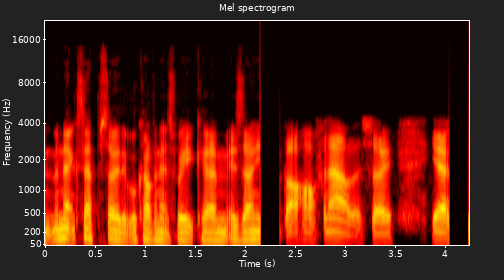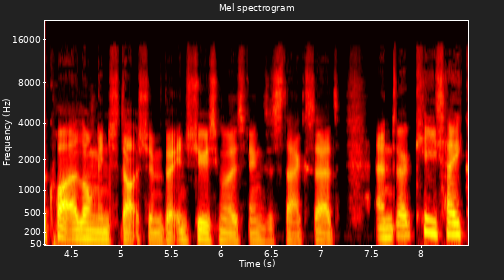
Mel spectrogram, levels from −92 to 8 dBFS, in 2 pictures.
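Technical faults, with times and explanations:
2.14–4.24 s, input switched to a poorer device: A 200 ms silence comes at the switch. The speech then turns dull and boxy, with nothing above 4.2 kHz, and a faint new noise floor sits far below it. Loudness barely changes. Input likely moved to a narrower-band microphone.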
